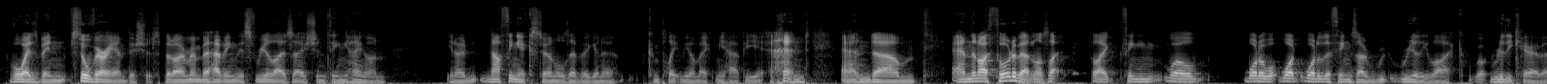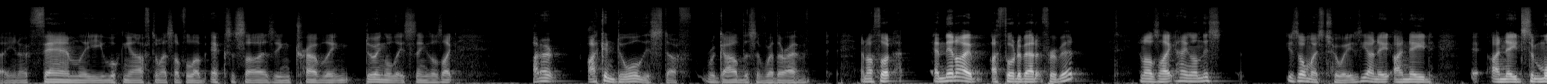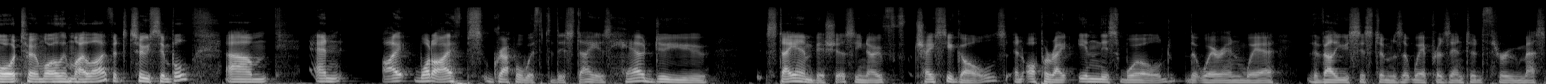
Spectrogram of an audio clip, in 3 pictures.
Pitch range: 95-125 Hz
